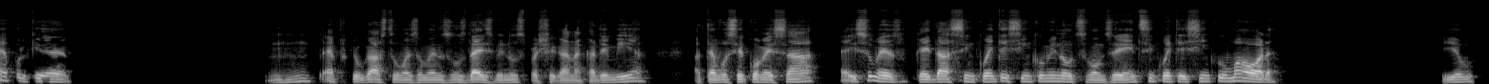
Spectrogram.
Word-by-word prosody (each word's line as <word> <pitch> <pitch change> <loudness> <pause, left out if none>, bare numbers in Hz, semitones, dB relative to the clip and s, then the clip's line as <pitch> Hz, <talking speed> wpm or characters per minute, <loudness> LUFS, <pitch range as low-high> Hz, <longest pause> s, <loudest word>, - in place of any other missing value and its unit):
É 185 - 0
porque 155 -5 -5 2.3
Uhum, 115 +8 -8
é - - -2
porque - - -16
eu 110 - 0
gasto 110 0 0
mais 105 -1 -3
ou 105 - -2
menos 105 -2 -3
uns 105 -3 -4
10 110 -1 +5
minutos 105 +1 -4
pra 95 - -5
chegar 95 +2 -2
na 95 0 -2
academia, 110 +10 -1 0.5
até 110 - 0
você 110 0 +1
começar, 120 +2 +1 0.2
é - - -2
isso 190 - +1
mesmo, 130 -5 +3
porque 125 - -2
aí 120 - +4
dá 125 +1 +4
55 135 +2 -1
minutos, 135 -6 0
vamos 105 -1 -2
dizer, 110 -1 +4
entre 125 +4 -1
55 135 0 0
e - - +3
1 150 +1 +2
hora. 130 -3 +5 1.6
E 110 - -3
eu 115 +1 -2
120 Hz, 150 wpm, -24 LUFS, 105-135 Hz, 2.3 s, 10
